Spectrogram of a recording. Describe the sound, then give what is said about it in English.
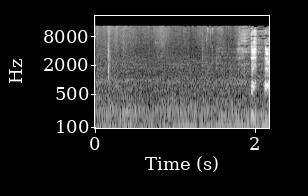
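Steady low rumble of road and engine noise from inside a moving car being driven to the barber, about a mile and a half from the office, fairly loud and constant, with a couple of brief soft clicks near the start and end. “So, anyway, that's why I'm in a car, because I really haven't figured out how to get to the barber from my office.”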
